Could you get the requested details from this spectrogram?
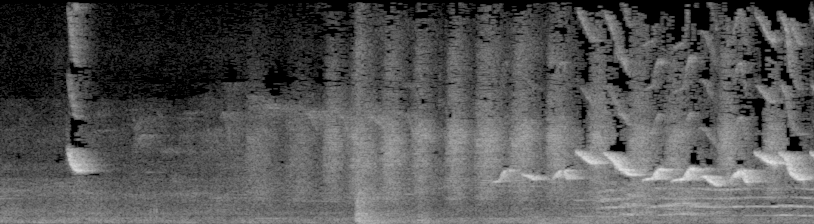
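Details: Bullfinch in free singing: a sharp single chip and some tapping first, then a fast, high, twittering warble that grows louder and runs without pause to the close.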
